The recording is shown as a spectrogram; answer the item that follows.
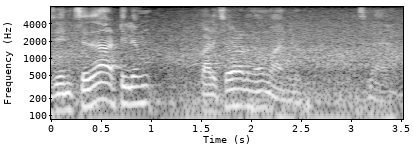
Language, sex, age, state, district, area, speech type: Malayalam, male, 18-30, Kerala, Palakkad, rural, spontaneous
